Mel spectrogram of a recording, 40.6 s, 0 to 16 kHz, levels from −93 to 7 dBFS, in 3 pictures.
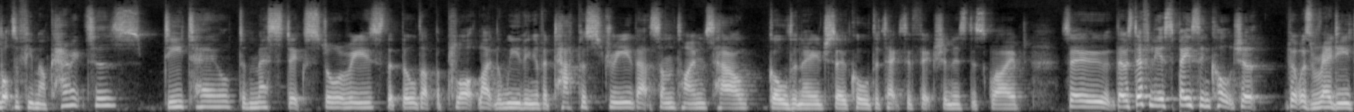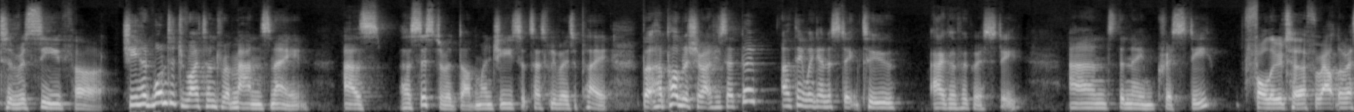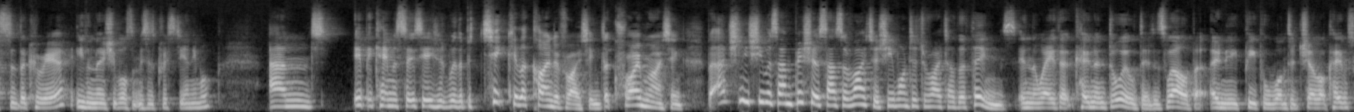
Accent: British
